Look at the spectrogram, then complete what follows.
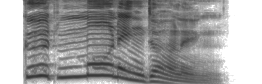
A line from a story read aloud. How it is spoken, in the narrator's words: Granny beamed cheerfully from across the kitchen, her mood dramatically improved by his mere presence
